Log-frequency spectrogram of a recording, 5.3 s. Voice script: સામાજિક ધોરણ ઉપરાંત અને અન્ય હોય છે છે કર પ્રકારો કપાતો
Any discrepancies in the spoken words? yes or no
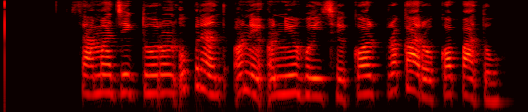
yes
